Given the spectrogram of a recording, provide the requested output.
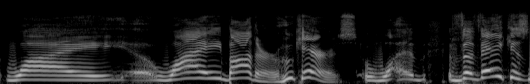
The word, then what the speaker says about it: Vivek: Vivek ramaswamy and by the way it is Vivek I know that because I saw him interviewed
